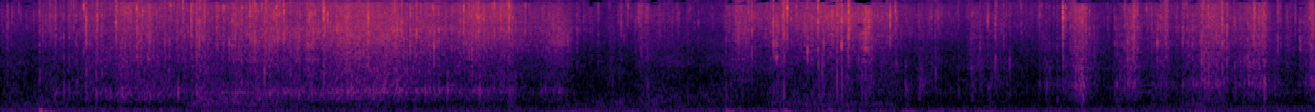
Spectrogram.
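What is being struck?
Plastic sequin cover on fabric backing.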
